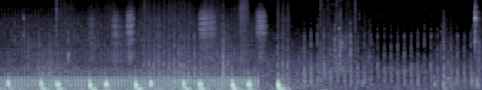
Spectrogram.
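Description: Machine gun fire in the World War II game Hell Let Loose: about ten evenly spaced heavy bursts in a steady rhythm, fairly loud, then a quieter, sparser stretch of distant shots.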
